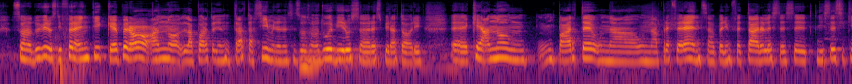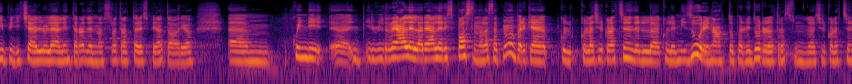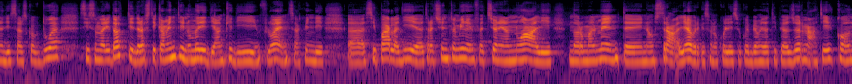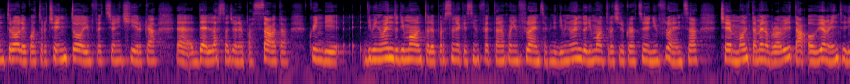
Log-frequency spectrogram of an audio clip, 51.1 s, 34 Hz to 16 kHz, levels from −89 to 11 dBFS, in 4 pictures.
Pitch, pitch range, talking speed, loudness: 195 Hz, 185-215 Hz, 160 wpm, -23 LUFS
